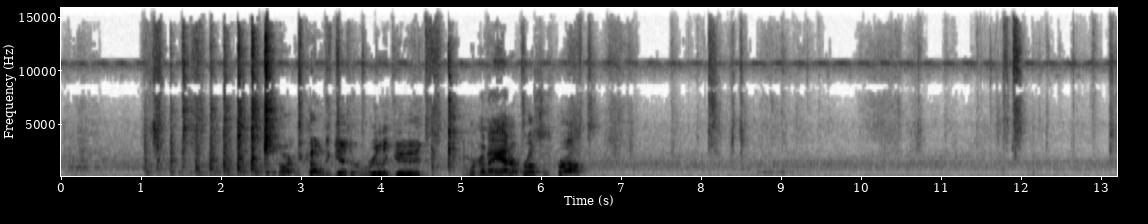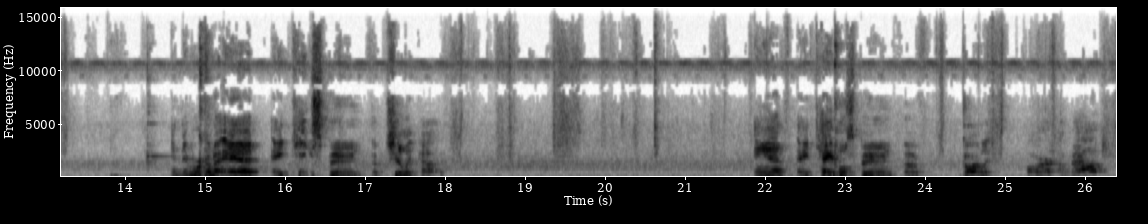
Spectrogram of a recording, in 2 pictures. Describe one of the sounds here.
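A man talks calmly and close by, outdoors.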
